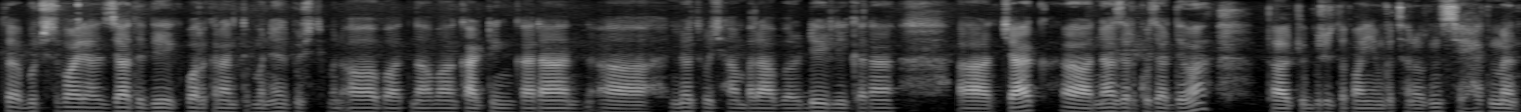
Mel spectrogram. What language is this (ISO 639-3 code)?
kas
